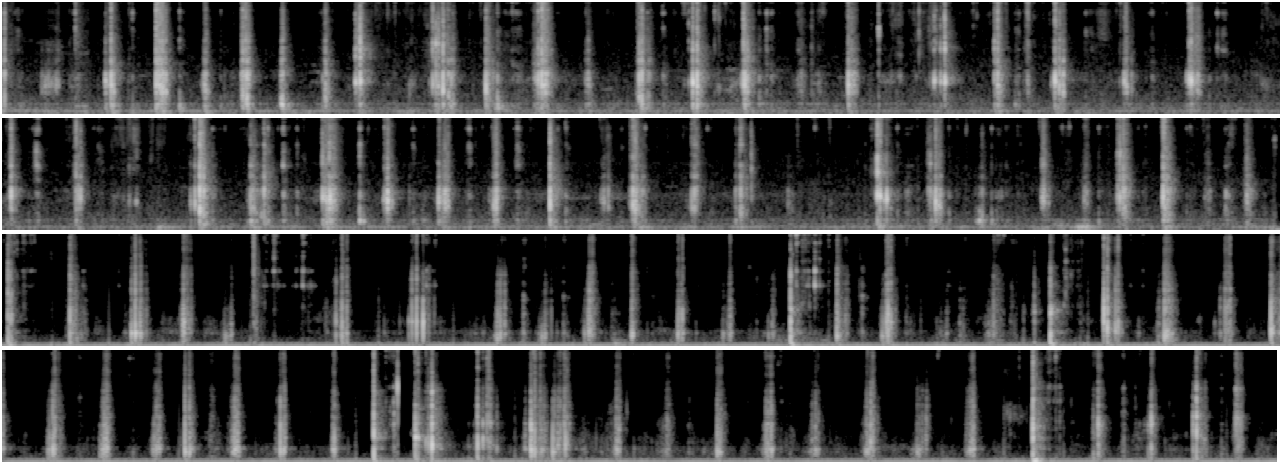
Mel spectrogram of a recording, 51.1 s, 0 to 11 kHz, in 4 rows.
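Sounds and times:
biting and chewing clay crunches: 0.0 - 51.0.

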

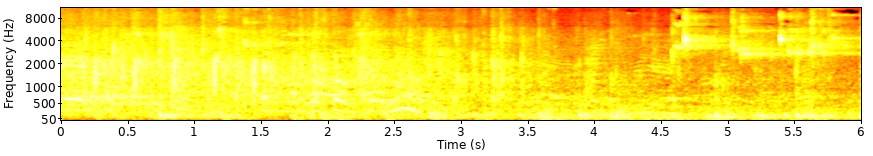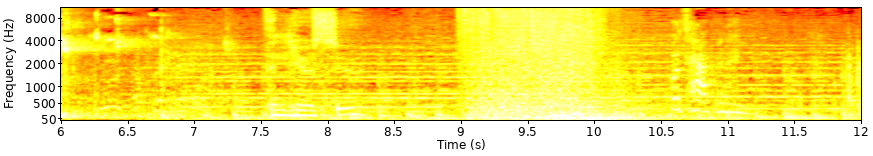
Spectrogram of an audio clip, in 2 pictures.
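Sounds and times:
sneaker squeaks: 4.0 - 7.0.

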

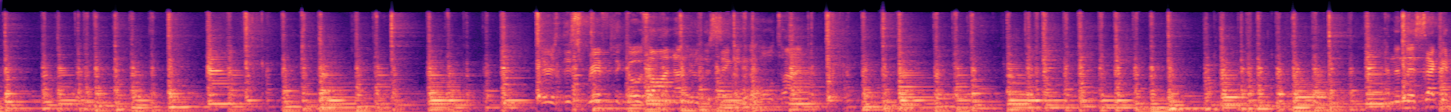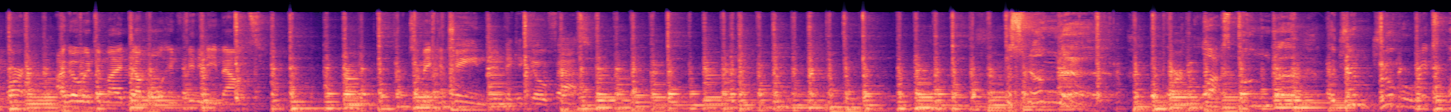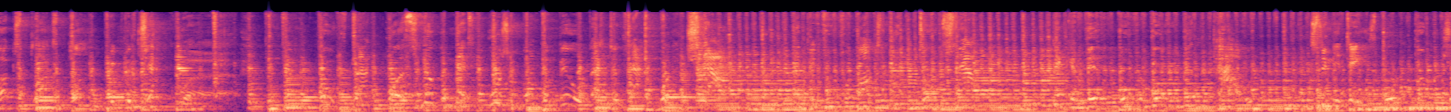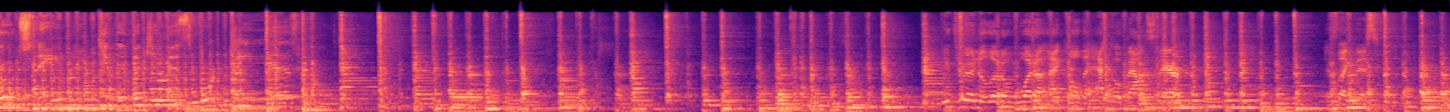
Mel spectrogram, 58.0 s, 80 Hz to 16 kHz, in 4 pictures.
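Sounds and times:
cello bouncing bow strokes: 0.0 - 58.0.

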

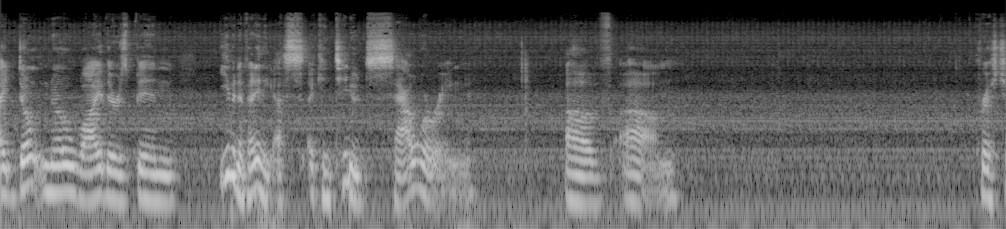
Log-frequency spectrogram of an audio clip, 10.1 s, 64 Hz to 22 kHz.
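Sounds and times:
background hiss: 0.0 - 10.0
faint low hum: 0.0 - 10.0.

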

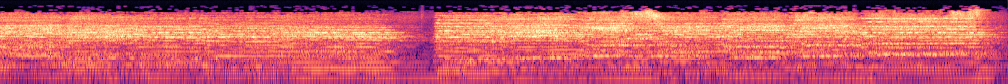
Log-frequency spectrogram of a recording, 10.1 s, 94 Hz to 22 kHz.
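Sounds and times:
choir singing: 0.0 - 10.0.

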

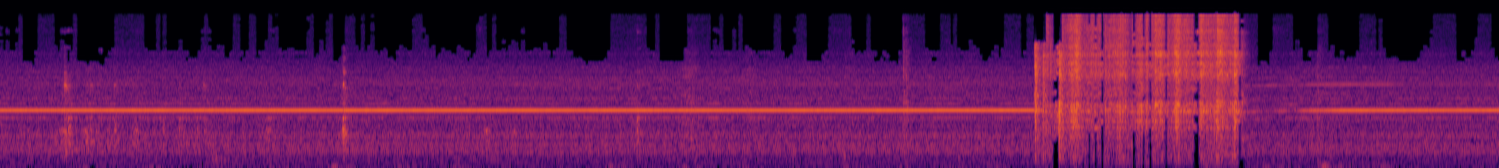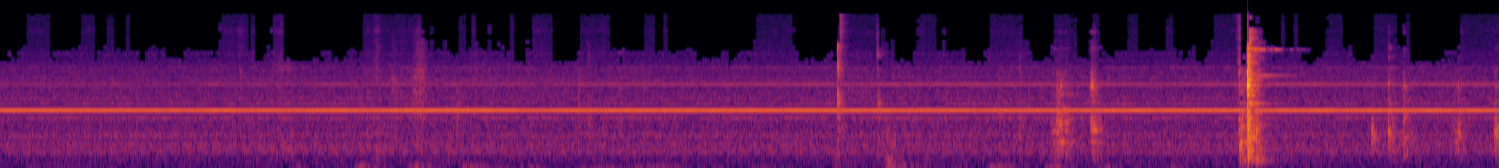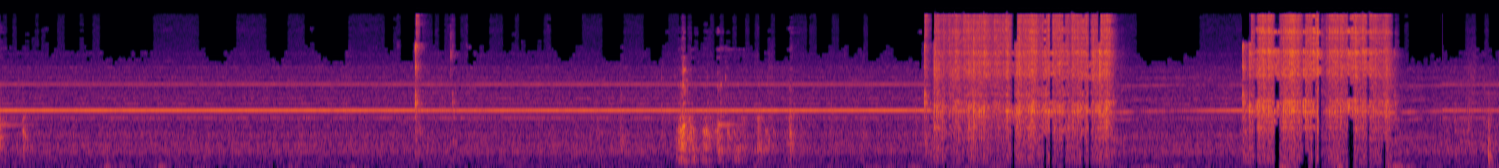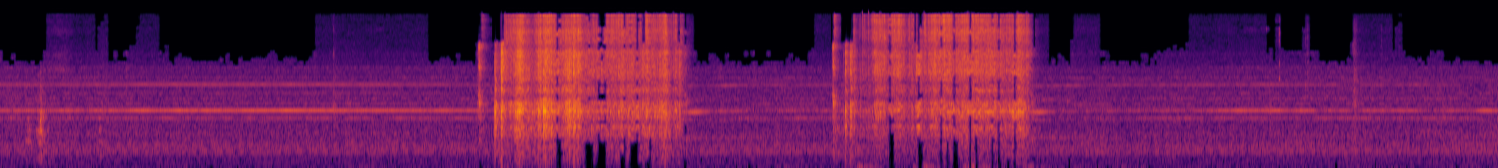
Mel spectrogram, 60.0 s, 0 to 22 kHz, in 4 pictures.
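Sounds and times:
steady hum: 10.2 - 12.7, 39.2 - 41.4, 42.3 - 45.4, 49.8 - 52.1, 53.3 - 55.5
welding arc: 10.3 - 12.5, 39.2 - 41.2, 42.4 - 44.0, 49.8 - 51.9, 53.3 - 55.4.

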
